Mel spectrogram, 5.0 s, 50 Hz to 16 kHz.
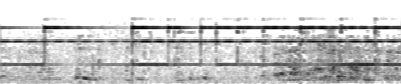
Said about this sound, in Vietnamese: Bởi vì mình dặn hắn nghe chuông. Phải chi mà mình nói lâu lâu mình điểm tiếng về mình dặn nó nghe chuông mà lại nghe không, mà ông cứ mà hồi 3 hồi rồi.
